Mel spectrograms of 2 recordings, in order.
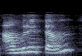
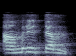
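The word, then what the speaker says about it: अमृतम्: Here, this word is Amritam. Please note the pronunciation of that word. It is Amritam.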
